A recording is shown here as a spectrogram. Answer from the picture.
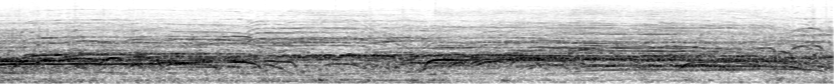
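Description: A crowd of spectators cheering and screaming, with many high voices overlapping in long cries.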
